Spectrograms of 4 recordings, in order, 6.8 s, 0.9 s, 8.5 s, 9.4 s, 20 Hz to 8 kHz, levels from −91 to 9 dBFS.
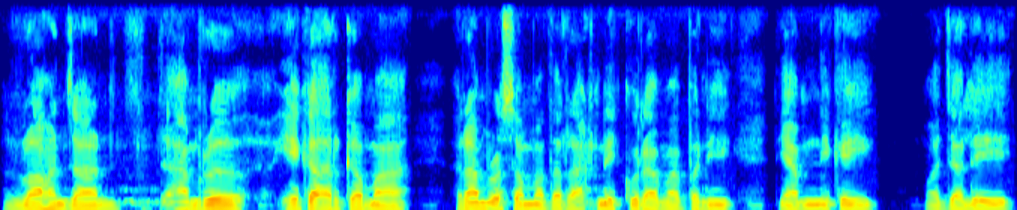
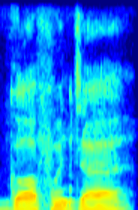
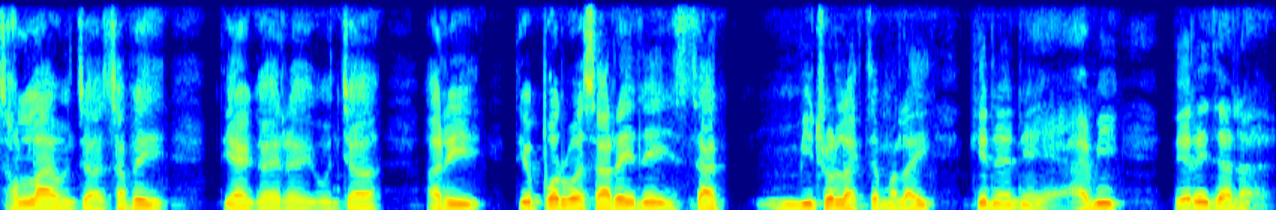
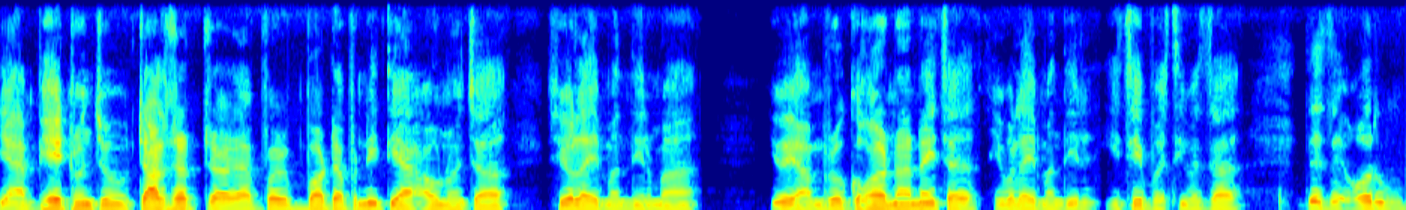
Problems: none marked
